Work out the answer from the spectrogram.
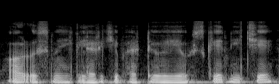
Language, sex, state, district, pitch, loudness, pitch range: Hindi, male, Bihar, Patna, 100 Hz, -18 LUFS, 95-105 Hz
